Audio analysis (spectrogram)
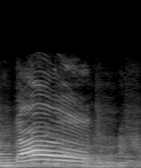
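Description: A rescue cat at a shelter adoption event gives one clear, drawn-out meow, close and fairly quiet, tailing off into soft background murmur.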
